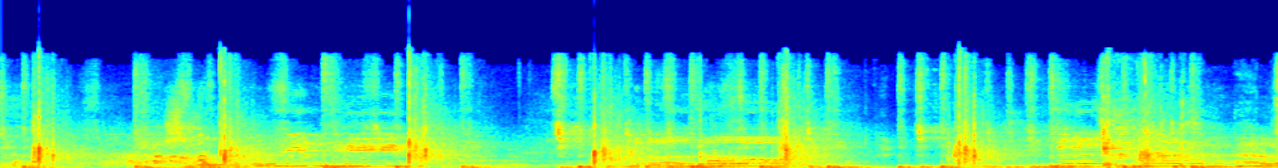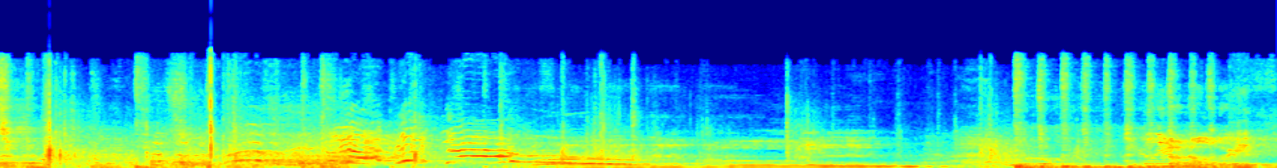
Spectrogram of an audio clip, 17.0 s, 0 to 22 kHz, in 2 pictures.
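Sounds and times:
beatboxed vocal percussion: 0.0s - 17.0s
person singing: 0.9s - 11.2s, 11.8s - 17.0s.

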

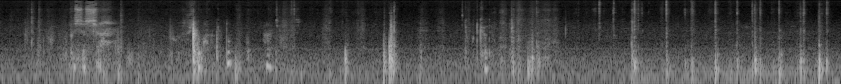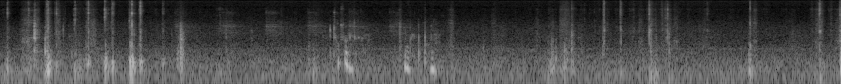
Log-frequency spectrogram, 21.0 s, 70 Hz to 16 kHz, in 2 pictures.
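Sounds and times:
comb clicking: 7.4s - 12.7s, 18.0s - 19.0s.

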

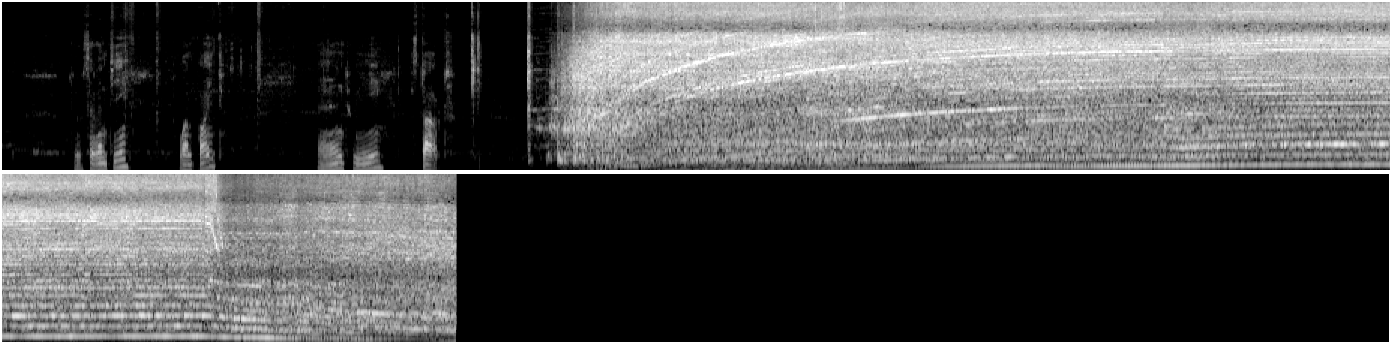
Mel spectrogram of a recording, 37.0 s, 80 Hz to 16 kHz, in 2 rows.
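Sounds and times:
electric motor whine: 7.1s - 24.6s.

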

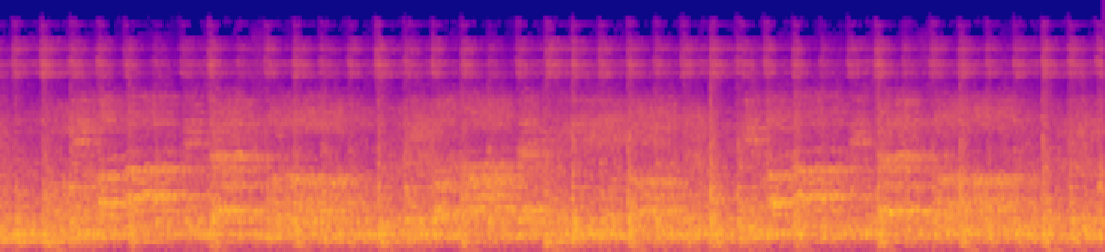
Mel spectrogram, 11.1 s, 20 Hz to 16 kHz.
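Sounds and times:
hand drums: 0.0s - 11.0s
men's choir singing: 0.0s - 11.0s
rattling percussion: 0.0s - 11.0s.

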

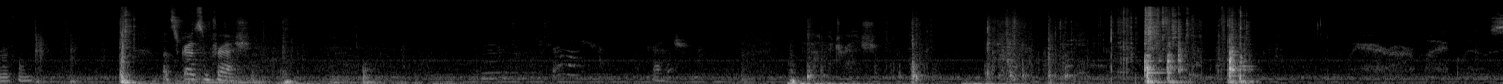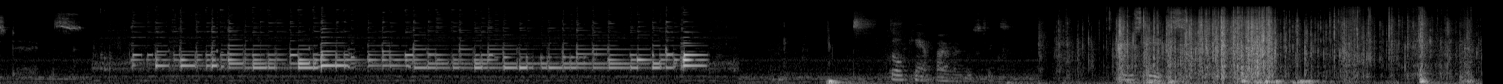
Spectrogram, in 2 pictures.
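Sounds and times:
ukulele strummed chords: 16.1s - 22.1s.

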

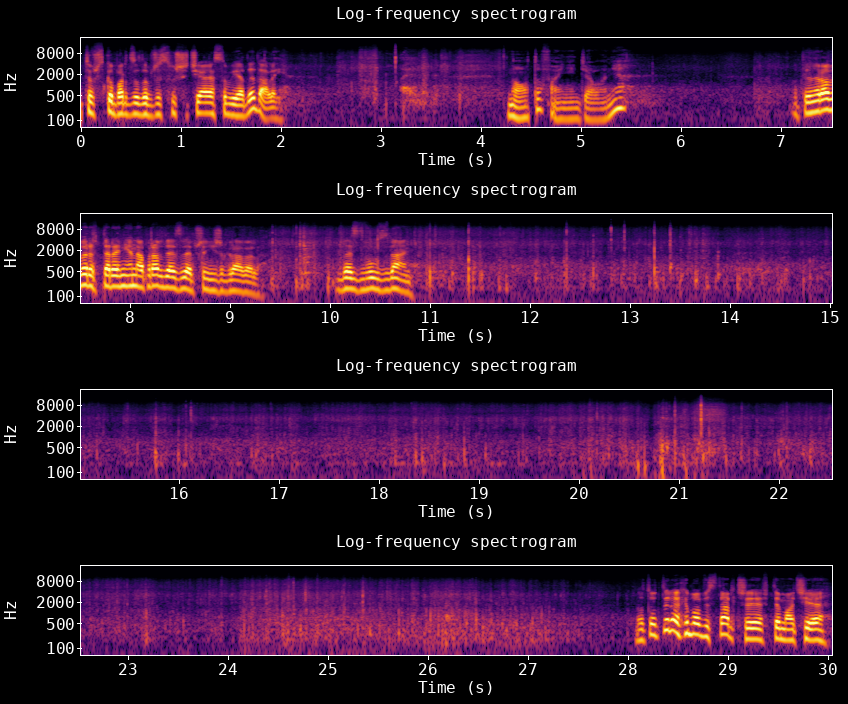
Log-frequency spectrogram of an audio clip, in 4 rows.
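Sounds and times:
bike tyres crunching dry leaves: 0.0s - 4.4s, 5.3s - 30.0s
bike clicks and clatter: 6.7s - 29.2s.

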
